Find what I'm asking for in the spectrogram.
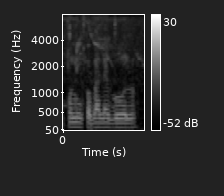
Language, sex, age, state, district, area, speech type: Assamese, male, 18-30, Assam, Sivasagar, rural, spontaneous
